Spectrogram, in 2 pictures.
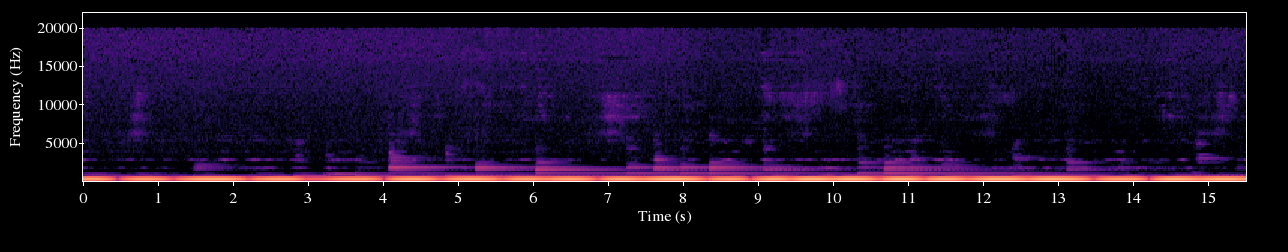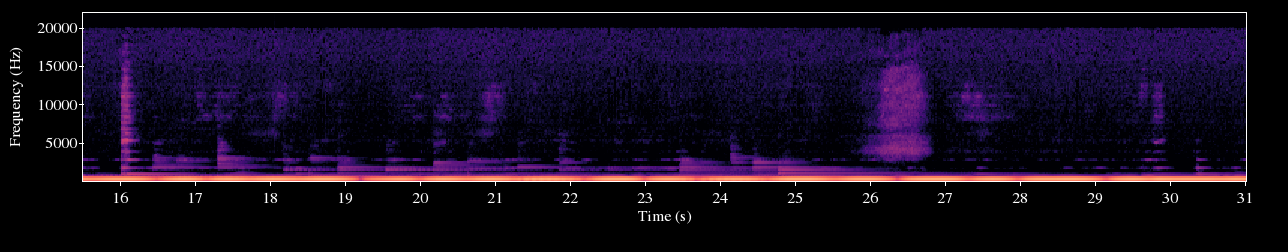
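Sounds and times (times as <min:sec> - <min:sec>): crystal singing bowl tone: 0:00.0 - 0:31.0
singing bowl strike: 0:24.0 - 0:30.6.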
